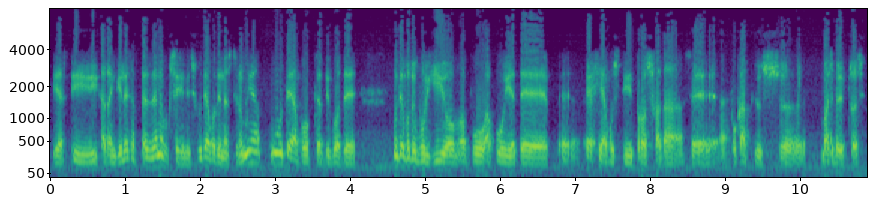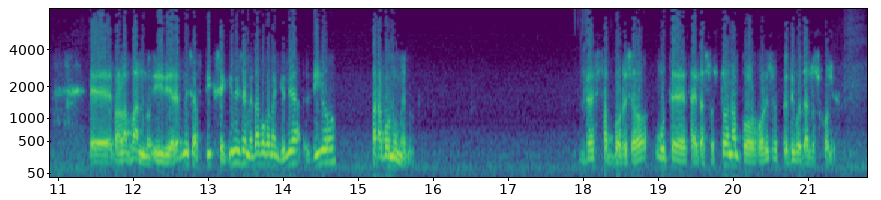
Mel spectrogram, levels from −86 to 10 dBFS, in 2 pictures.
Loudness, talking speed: -12 LUFS, 130 wpm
